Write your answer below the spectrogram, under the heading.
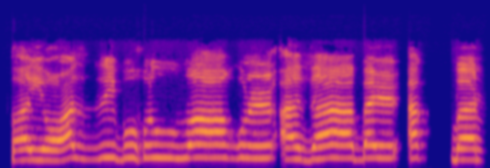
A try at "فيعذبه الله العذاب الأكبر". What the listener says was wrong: ஐன் வருது இல்ல. فيعذبه الله العذاب الأكبر. அஸாபல் அக்பர். ஐனை மலிகை எடுத்து அந்த பகுதி மட்டும் மோதுங்க. அஸாபல் அக்பர்.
